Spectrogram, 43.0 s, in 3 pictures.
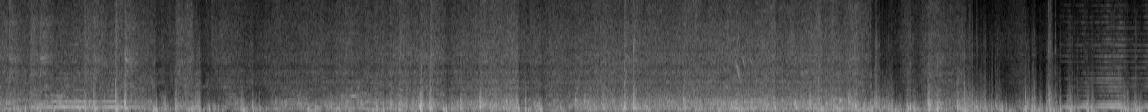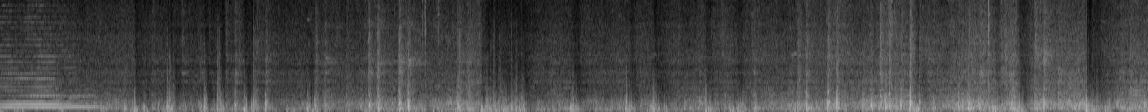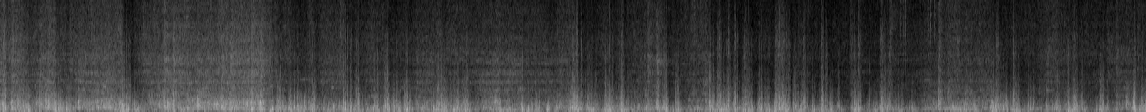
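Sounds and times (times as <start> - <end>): train wheels clacking over rail joints: 0.0 - 13.5, 15.7 - 43.0
train horn blast: 0.3 - 2.0, 13.2 - 15.8.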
